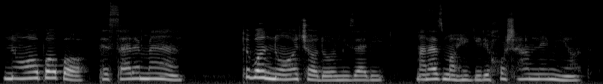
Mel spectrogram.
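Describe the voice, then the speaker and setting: A woman's voice: on the high side, steady tone, mellow, lightly acted. A woman reading a story aloud, voicing a grown son who pleads patiently with his father. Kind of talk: audiobook reading.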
